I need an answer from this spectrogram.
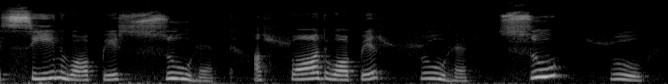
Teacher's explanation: واو تو راؤنڈ ہم پڑھیں گے، اس کے بعد صاد کو بھی ہم تھوڑا اور راؤنڈ کر دیں گے، یہ ہو جائے گا سو شو سو غو۔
